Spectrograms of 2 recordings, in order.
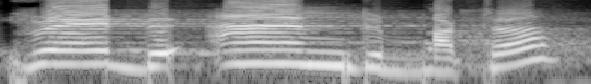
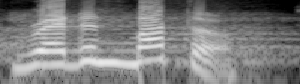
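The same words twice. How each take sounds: First: The word 'and' is said in full. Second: The word 'and' is reduced to 'n'. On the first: The speaker calls it wrong. "instead of saying" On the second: The speaker calls it right. "We just say in instead of saying and"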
